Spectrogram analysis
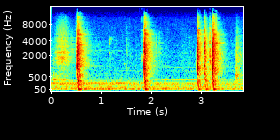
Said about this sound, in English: You do hear, though, that this door that sort of brought people in, there's sort of this knocking on the door.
